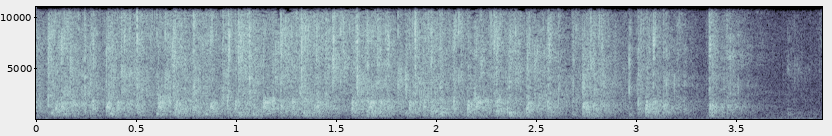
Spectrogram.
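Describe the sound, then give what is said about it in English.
A crowd applauds with dense, steady clapping that keeps up a loose rhythmic patter for several seconds, then thins and fades out at the end. No one speaks. “I think we should stop right now and give our moms a clap for all they do in the home, as well as many of you who are working outside.”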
